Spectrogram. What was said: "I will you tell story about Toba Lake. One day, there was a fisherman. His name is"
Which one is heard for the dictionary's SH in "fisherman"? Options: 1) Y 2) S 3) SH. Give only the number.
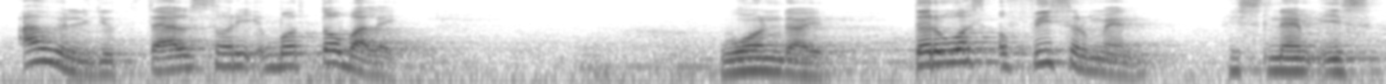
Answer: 2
